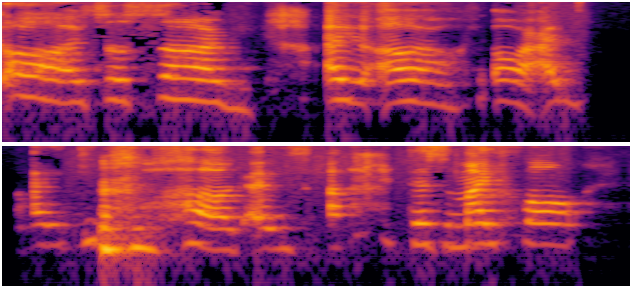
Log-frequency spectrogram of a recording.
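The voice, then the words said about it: Thick Asian accent. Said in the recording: “in his, like, little thick Asian accent.”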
